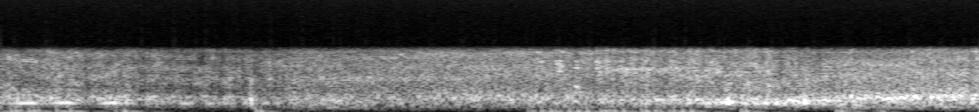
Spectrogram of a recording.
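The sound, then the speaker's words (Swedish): Race car engine running as the driver puts it into first gear, a dense, steady mechanical rumble that holds throughout and grows slightly louder near the end, with no talk over it. “Han lägger i första växeln här nu och är alldeles, alldeles strax på väg in till mig.”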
